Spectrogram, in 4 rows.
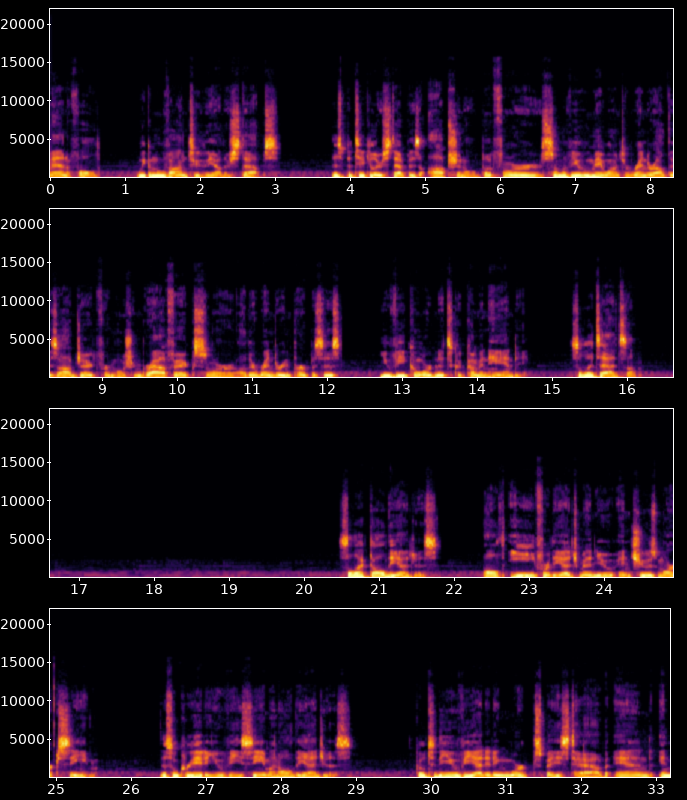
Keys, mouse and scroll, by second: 2.3 middle click, 19.5 a, 22.0 right click.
